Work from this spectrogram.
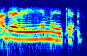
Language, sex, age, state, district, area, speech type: Malayalam, female, 45-60, Kerala, Kozhikode, urban, conversation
